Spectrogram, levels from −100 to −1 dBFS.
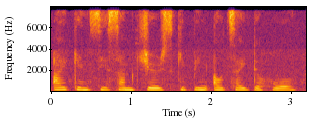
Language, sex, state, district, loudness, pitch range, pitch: English, female, Nagaland, Kohima, -16 LUFS, 180-200 Hz, 185 Hz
